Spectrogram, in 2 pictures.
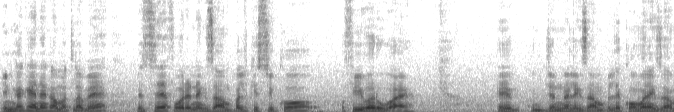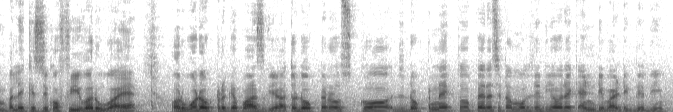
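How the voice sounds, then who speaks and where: Young male tutor, slightly high voice, patient step-by-step whiteboard lecture. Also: normal speed, darkish tone, slight background noise. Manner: explains step by step, often checks with "ठीक है". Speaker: Ayurveda teacher.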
